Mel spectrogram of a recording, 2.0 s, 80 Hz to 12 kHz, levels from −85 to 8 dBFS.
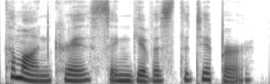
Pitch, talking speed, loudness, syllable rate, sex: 190 Hz, 235 wpm, -20 LUFS, 4.7 syllables/s, female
